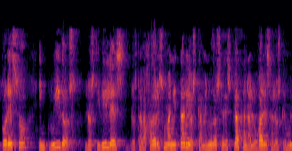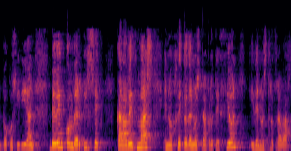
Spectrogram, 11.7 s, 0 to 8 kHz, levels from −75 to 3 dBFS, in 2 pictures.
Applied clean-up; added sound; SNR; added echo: neural separator model SepFormer DNS4.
